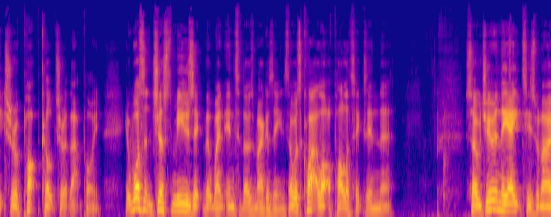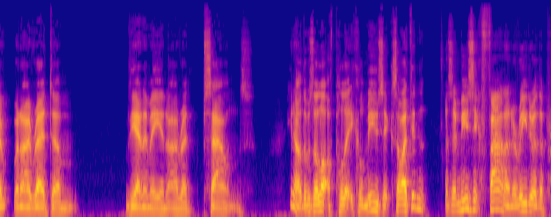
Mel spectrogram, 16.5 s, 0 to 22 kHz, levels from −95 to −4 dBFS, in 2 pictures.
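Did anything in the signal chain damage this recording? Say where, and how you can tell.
No, no signal-chain damage heard.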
